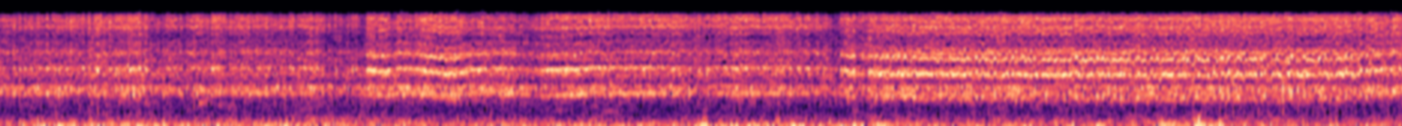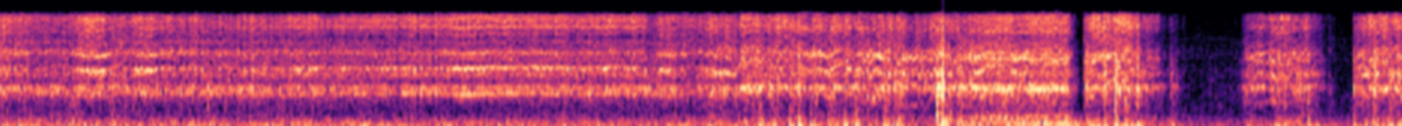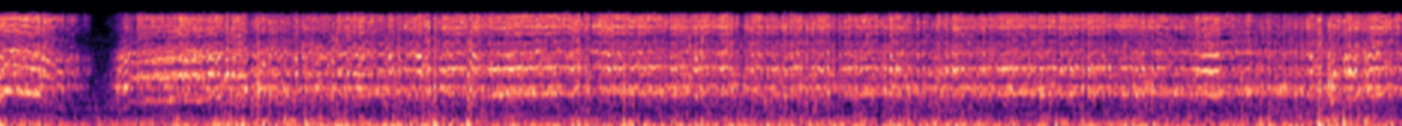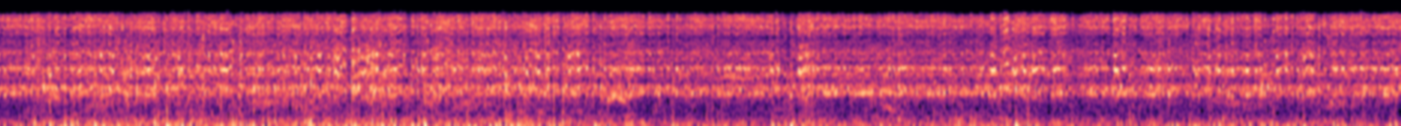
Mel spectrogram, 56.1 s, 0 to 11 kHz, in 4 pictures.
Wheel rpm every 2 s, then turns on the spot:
230, 230, 220, 230, 220, 210, 210, 230, 230, 230, 230, 240, 210, 90, 130, 200, 220, 230, 230, 230, 230, 230, 230, 240, 240, 240, 230, 230.
none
